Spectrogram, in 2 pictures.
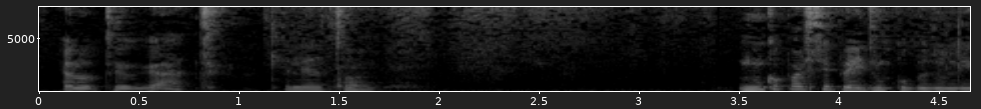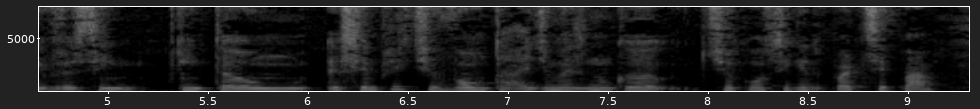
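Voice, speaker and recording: A woman with a medium pitch and a dark, mellow tone speaks with fairly even intonation. She leaves long, frequent pauses. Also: moderate pace. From Brazil. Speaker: book reviewer and devotional youtuber. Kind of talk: casual vlog review.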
